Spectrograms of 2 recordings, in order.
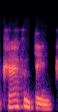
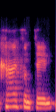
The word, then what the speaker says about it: Kraaifontein: But our address is 89 Horrock Street, Peerless Park East in Kraaifontein, Cape Town, South Africa.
